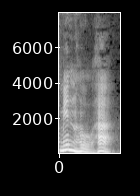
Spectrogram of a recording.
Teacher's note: Ha makhrajnya ada di bawah tenggorokan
